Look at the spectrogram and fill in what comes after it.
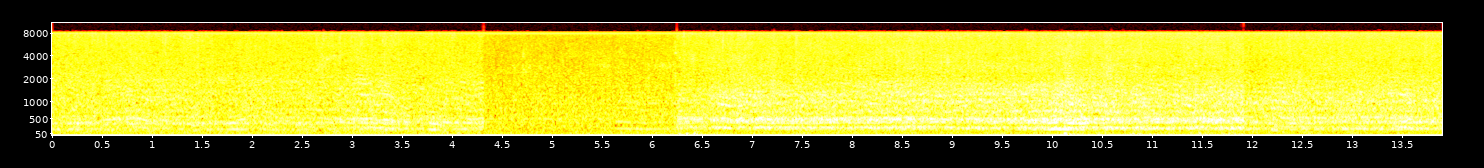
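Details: Honey bees entering the hive on 20 June, returning with pollen of many different colours; a dense continuous humming buzz of many bees, steady throughout with a brief muffled stretch midway.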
